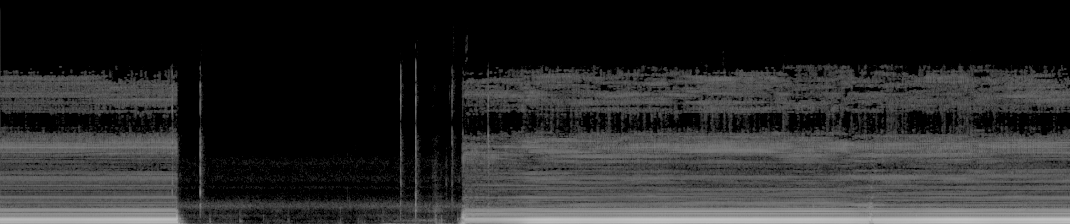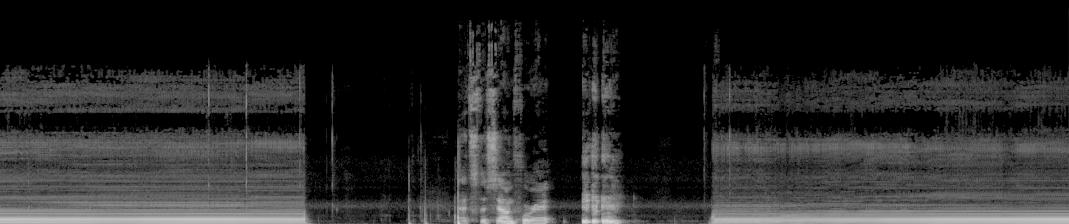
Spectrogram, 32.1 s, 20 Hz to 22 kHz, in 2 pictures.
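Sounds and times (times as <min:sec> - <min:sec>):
fan motor buzzing: 0:00.0 - 0:02.8, 0:06.9 - 0:20.7, 0:26.7 - 0:32.0.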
